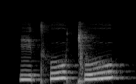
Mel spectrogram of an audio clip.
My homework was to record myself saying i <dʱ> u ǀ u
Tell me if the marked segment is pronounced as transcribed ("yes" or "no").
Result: no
